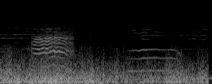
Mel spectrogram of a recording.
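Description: Two bleats from livestock over steady background noise: the first is short and quavering, the second longer and steadier, dropping in pitch at the end.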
